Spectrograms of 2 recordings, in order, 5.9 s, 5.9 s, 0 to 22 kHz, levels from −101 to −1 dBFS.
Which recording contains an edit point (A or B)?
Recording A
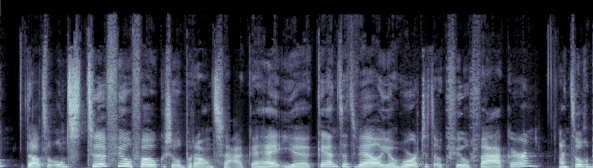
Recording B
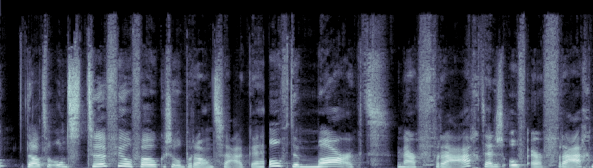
B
